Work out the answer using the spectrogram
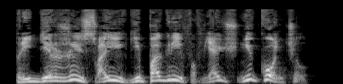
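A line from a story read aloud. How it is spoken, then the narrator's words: Barking. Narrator (Russian): рявкнул Хагрид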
